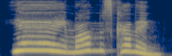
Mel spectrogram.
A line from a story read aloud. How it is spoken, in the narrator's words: Paul shouted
